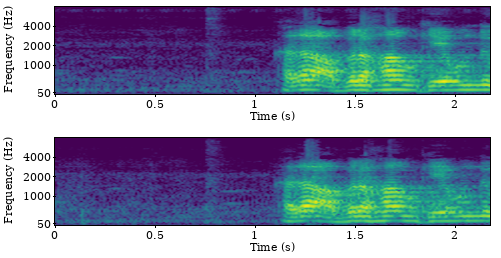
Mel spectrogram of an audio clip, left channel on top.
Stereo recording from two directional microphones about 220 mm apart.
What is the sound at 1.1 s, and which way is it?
A man's voice, 50° left (ahead or behind).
